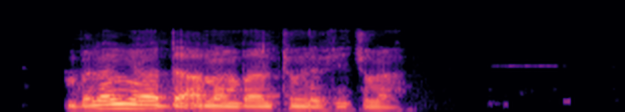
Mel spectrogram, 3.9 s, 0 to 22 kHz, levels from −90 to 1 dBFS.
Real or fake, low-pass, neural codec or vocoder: fake; 7.2 kHz; codec, 44.1 kHz, 7.8 kbps, Pupu-Codec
